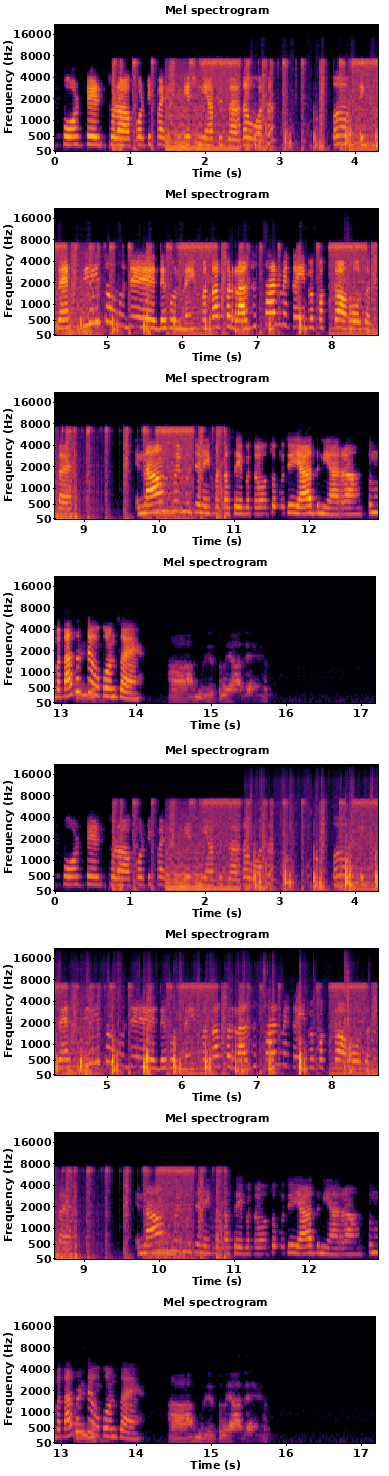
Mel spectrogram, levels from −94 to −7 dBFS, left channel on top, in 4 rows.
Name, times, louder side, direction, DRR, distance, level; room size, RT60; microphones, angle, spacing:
voice 1, 0.0-2.9 3.7-8.9 9.7-14.1, left 9 dB, 85° left, 0.3 m, -28 dB
sound 1, 0.8-10.9, left 4 dB, 25° left, 0.5 m, -35 dB
Run, 2.6-7.3 7.6-7.8 8.2-8.5, right 5 dB, 75° right, 0.5 m, -31 dB
voice 2, 3.7-4.1 9.8-10.7 13.1-13.5 14.4-15.8, right 1 dB, 40° right, 1.4 m, -41 dB
4.6 x 3.0 x 2.6 m
head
